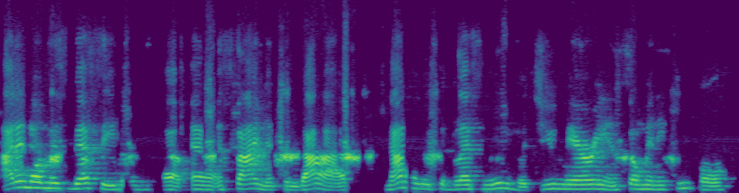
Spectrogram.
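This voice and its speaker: A woman's voice: lowish voice, moderate pace, heavy background noise. Chatty 70s lady guest rambling on, lots of you-knows, dull lo-fi sound. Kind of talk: casual talk-show interview.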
